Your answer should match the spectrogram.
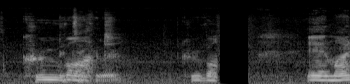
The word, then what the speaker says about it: Kruvant: this is crant let's try crant that's the way we pronounce it crant crant and my name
